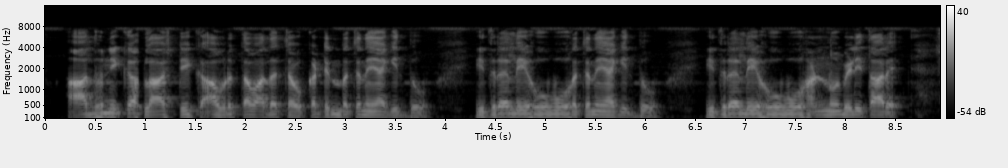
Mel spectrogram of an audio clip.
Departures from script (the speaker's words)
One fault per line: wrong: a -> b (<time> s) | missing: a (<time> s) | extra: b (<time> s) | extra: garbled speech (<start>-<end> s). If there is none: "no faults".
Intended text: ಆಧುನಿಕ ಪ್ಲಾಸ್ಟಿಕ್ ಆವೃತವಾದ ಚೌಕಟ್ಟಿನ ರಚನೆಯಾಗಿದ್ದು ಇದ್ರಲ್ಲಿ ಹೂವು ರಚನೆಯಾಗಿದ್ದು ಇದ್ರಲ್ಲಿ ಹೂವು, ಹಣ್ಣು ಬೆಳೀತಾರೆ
no faults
